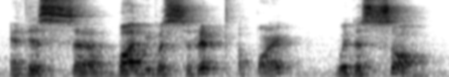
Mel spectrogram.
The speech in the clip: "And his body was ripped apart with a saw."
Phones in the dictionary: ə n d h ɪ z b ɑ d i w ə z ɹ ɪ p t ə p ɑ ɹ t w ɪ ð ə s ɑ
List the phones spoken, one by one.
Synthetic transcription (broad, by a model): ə n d h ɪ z b ɑ d i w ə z ɹ ɪ p t ə p ɑ ɹ t w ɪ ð ə s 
